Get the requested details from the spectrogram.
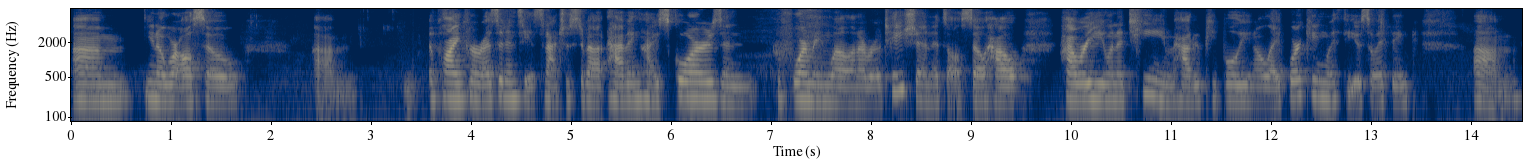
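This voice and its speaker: A woman speaks in a plain, everyday voice with an American accent, her pitch medium. Her pace is moderate, and the recording is very clean with a silent background. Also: fairly even intonation. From St. Louis, Missouri. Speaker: medical resident. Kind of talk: interview answer.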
